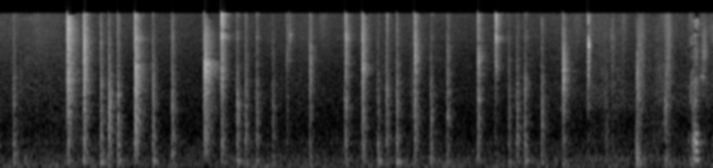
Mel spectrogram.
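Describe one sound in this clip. Hands pat and tap on legs in quick soft knocks.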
